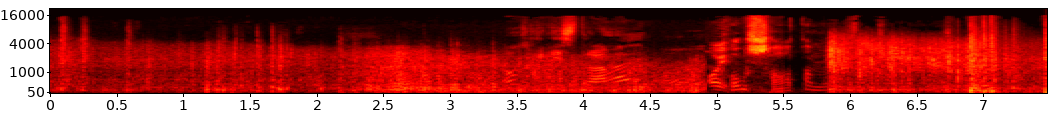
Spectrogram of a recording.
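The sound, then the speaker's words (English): A loud, rumbling thunderclap from a lightning strike about 5 yards from a man crashes and rolls on for several seconds, with sharp cracking bursts near the end. The strike burned his entire yard black. “This is a lightning strike right here.”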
